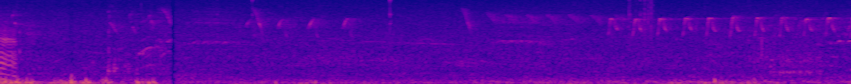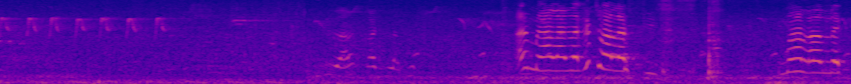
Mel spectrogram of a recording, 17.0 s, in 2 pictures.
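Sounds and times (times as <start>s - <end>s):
small bird chirping: 1.2s - 4.0s, 4.6s - 10.2s.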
